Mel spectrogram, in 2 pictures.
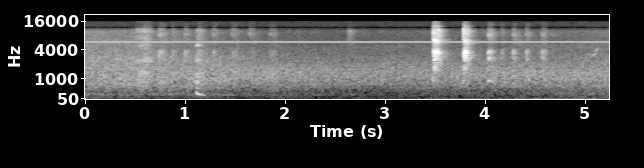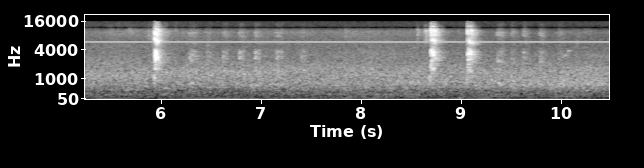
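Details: An Eastern fox squirrel gives short, harsh barks, spaced irregularly, some in quick pairs, while swishing his tail, telling a person to leave the avocado tree he claims as his territory.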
